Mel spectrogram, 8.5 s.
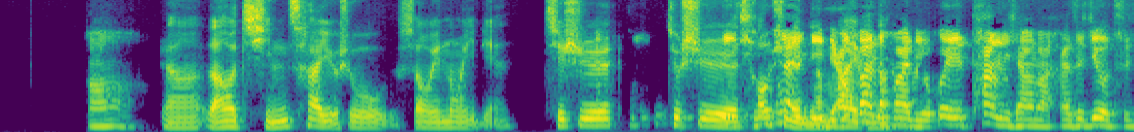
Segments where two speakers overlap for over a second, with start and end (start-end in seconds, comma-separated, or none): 5.4-6.9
